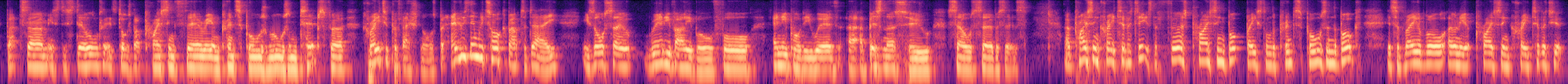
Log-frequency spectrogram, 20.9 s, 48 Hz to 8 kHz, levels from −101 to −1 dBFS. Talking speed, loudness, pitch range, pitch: 165 wpm, -15 LUFS, 125-165 Hz, 145 Hz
